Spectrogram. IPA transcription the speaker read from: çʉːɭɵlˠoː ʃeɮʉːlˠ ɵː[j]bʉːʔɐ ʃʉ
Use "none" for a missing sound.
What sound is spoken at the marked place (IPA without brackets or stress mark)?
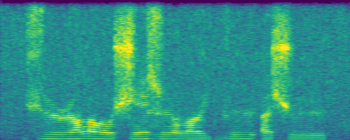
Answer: j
